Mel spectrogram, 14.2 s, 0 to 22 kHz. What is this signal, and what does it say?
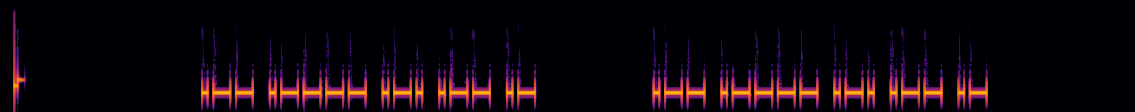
Morse code, heard as a keyed tone, about 17 wpm, 700 Hz. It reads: W1RWA W1RWA
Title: USA Call Signs - 5 Characters - Repeated 2x - 17wpm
